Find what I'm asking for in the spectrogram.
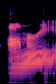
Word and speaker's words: Amaury: Amory, is that how you say his name? – Yeah.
